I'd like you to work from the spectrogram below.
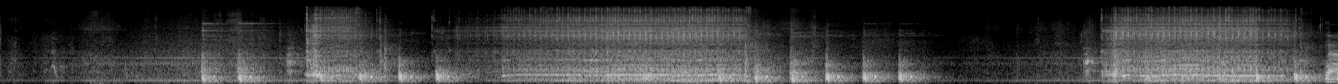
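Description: A sewing machine stitches an elastic-waist skirt in bursts of rapid mechanical chatter, with short runs and pauses and a clear gap near the middle before stitching resumes, close and loud.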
